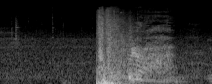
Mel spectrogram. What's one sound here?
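A heavy thud sounds as a body lands after a jump.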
